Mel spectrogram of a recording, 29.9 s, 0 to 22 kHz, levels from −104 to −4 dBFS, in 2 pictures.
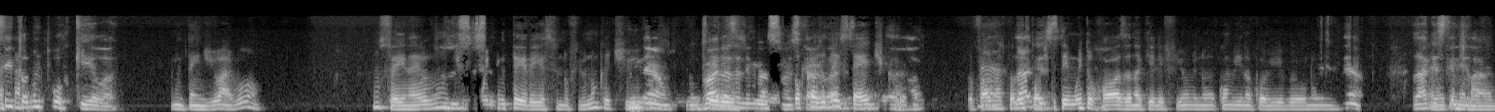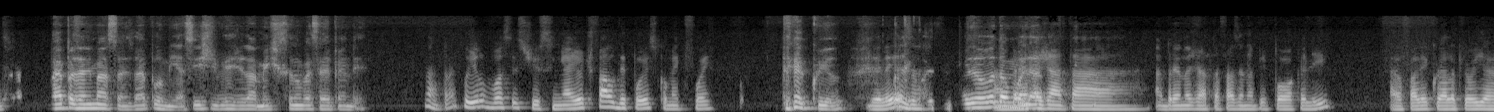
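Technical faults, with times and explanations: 0.29–0.72 s, 4.3–15.49 s, 24.15–25.94 s, 29.29–29.46 s: speech suppressed in double talk. The talker dips by up to roughly 10 to 35 dB in broken patches, most in the long middle stretch. This is likely an echo canceller muting both sides during overlap. It shows as notched, hollowed-out gaps in the waveform envelope and spectrogram.
2.92–3.03 s, 28.29–28.75 s: background gated by the echo canceller. The room tone sinks by about 6 to 7 dB while far-end audio plays, then recovers. It shows as brief uniform darkening of the noise floor across all frequencies, with a step-shaped waveform floor.
6.14–8.52 s, 22.33–22.41 s: echo leak. A copy of the speech returns 439 ms late, roughly 10 dB down in the first stretch and near 25 dB down in the brief second one. This is likely residue the far side's echo canceller failed to remove. The spectrogram shows a ghost of the speech harmonics shifted right.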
